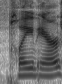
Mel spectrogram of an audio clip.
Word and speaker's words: plein air: plein air sketchers. Did I say that right? – Yes, that's right.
